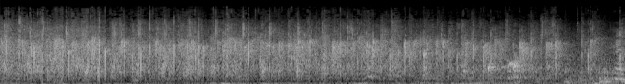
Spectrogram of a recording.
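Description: An audience at a school event applauds to welcome the headmistress, a loud, sustained wash of many hands clapping together for several seconds.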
